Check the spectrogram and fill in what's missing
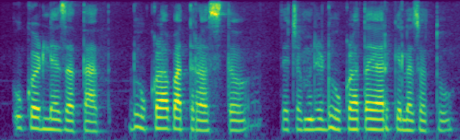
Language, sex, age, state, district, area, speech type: Marathi, female, 45-60, Maharashtra, Kolhapur, urban, spontaneous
